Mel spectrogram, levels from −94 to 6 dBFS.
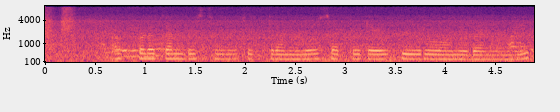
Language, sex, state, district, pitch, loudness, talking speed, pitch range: Telugu, female, Andhra Pradesh, Sri Satya Sai, 200 Hz, -15 LUFS, 75 wpm, 195-205 Hz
